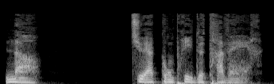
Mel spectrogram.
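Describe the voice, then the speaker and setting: A man voicing a grim, wounded male lord leading a battle, speaking in steady, reasoned commands in an audiobook. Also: fairly low pitch, slow pace, husky, dry recording, clean studio sound, exaggerated voice. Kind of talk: audiobook character reading.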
